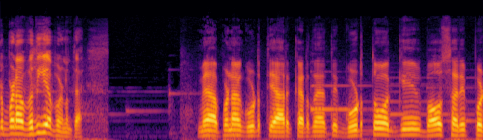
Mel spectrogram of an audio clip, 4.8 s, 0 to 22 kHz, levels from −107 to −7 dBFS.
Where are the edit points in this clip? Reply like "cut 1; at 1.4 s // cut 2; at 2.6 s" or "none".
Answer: cut 1; at 1.4 s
